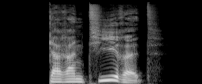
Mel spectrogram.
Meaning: second-person plural subjunctive I of garantieren
- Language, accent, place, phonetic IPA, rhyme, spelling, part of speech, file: German, Germany, Berlin, [ɡaʁanˈtiːʁət], -iːʁət, garantieret, verb, De-garantieret.ogg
